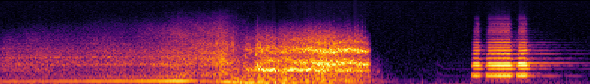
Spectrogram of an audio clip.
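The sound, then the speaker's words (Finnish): A car drives up to a facility where a guard stands outside, its engine approaching and building, then tires screech loudly as it brakes to a stop. After a brief pause, a car horn honks twice in quick succession. No one speaks. “Tämä ensimmäinen osa alkaa siten, että vartija seisoo laitoksen ulkopuolella, siihen ajaa auto, josta nousee toimittaja Routa.”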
